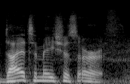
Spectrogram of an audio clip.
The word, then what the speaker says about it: diatomaceous earth: Yeah, diatomaceous earth.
